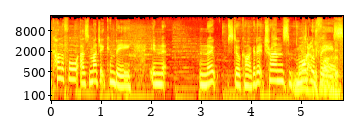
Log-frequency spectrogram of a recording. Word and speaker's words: Transmogrify: Transmogrify. – Oh, okay, Transmogrify.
